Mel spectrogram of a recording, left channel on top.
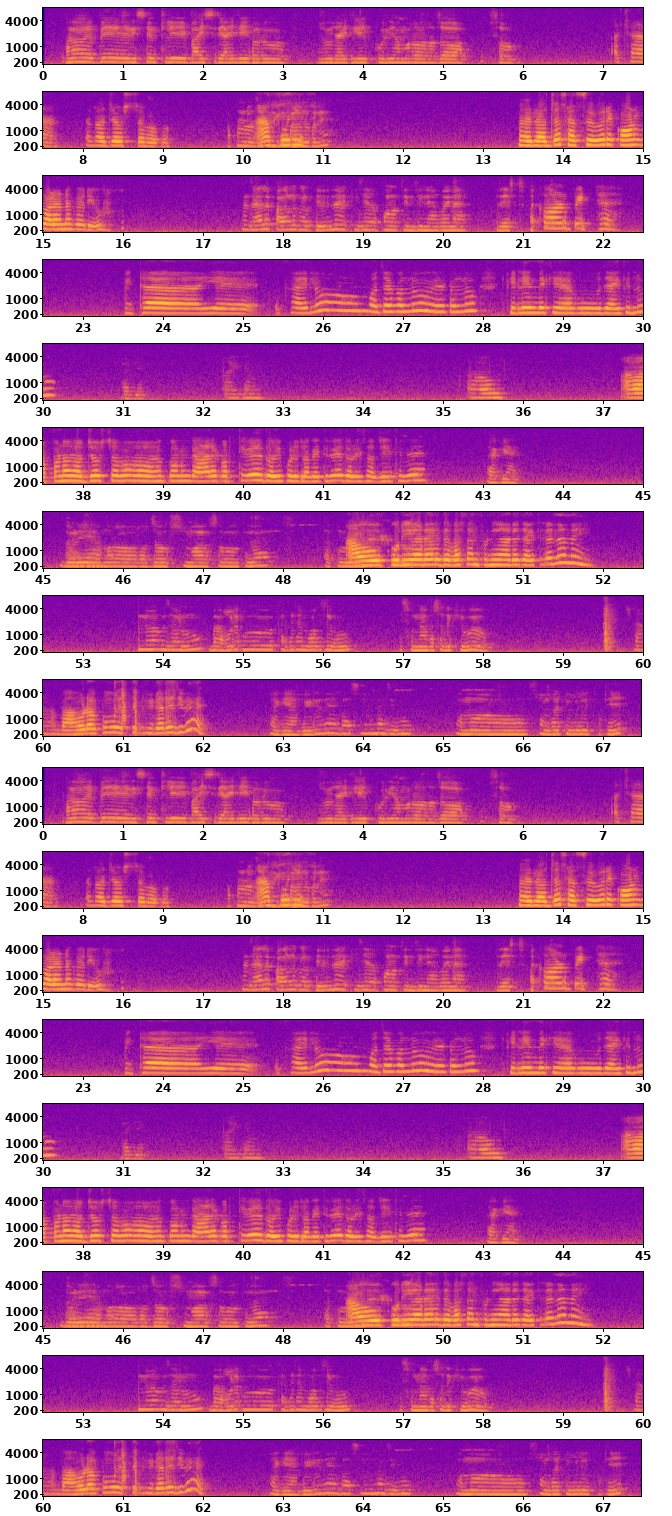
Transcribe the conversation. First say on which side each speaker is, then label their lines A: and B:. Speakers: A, on the left; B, on the left.
A: ହଁ ଏବେ ରିସେଣ୍ଟଲି ବାଇଶରେ ଆଇଲି ଘରୁ। ଯୋଉ ଯାଇଥିଲି ପୁରୀ ଆମର ରଜ ଉତ୍ସବ କୁ।
B: ଆଚ୍ଛା ରଜ ଉତ୍ସବକୁ।
A: ଆପଣ ରଜ
B: ଆ
A: କେମିତି
B: ପୁରୀ
A: ପାଳନ କଲେ?
B: ରଜ ଶାଶୁ ଘରେ କଣ ପାଳନ କରିବୁ।
A: ନା ଯାହା ହେଲେ ପାଳନ କରିଥିବେ ନା କି ଯେ ଆପଣ ତିନି ଦିନି ଏଇନା ରେଷ୍--‌
B: କଣ ପିଠା ପିଠା ଇଏ ଖାଇଲୁ ମଜା କଲୁ ଇଏ କଲୁ ଫିଲ୍ମ ଦେଖିବାକୁ ଯାଇଥିଲୁ।
A: ଆଜ୍ଞା।
B: ଆଜ୍ଞା। ଆଉ ଆଉ ଆପଣ ରଜ ଉତ୍ସବ କଣ ଗାଁରେ କରି ଥିବେ ଦୋଳି ଫୋଳି ଲଗେଇଥିବେ ଦୋଳି ସଜେଇଥିବେ।
A: ଆଜ୍ଞା। ଦୋଳି
B: ଆଜ୍ଞା
A: ଆମର ରଜ ଉସୁ ସବ ହଉଥିଲା ତାକୁ
B: ଆଉ ପୁରୀ ଆଡେ ଦେବସ୍ଥାନ ପୁର୍ଣ୍ଣିମା ଆଡେ ଯାଇଥିଲେ ନା ନାଇଁ?
A: ପୂର୍ଣ୍ଣିମାକୁ ଯାଉ ବାହୁଡାକୁ ଏକାଥରେ ଯିବୁ ସୁନାବେଶ ଦେଖିବୁ ଆଉ।
B: ଆଚ୍ଛା ବାହୁଡ଼ାକୁ ମୁଁ ଏତେ ଭିଡରେ ଯିବେ?
A: ଆଜ୍ଞା ଭିଡରେ ବସିଲୁ ନା ଯିବୁ ଆମ ସାଘାତିକ ରେଠି।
